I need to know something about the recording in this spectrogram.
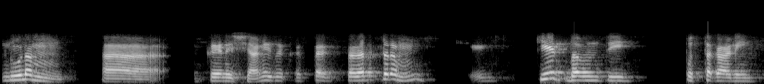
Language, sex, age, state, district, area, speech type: Sanskrit, male, 18-30, Tamil Nadu, Chennai, rural, conversation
